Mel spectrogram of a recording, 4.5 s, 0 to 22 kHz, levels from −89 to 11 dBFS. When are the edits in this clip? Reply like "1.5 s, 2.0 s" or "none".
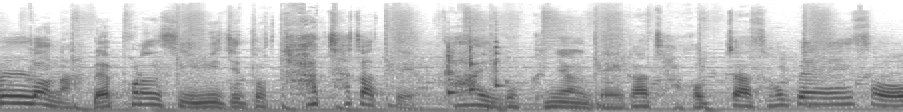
2.1 s

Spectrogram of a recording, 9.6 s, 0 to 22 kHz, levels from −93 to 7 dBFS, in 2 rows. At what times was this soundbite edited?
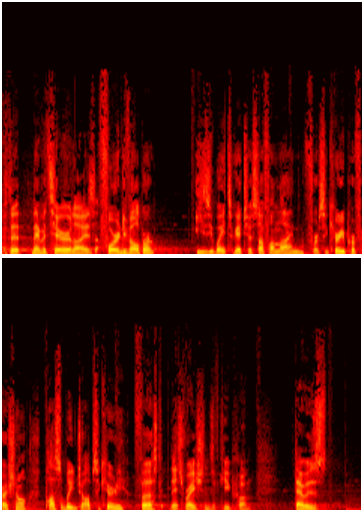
1.2 s, 6.6 s

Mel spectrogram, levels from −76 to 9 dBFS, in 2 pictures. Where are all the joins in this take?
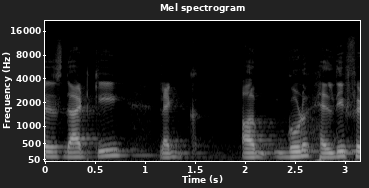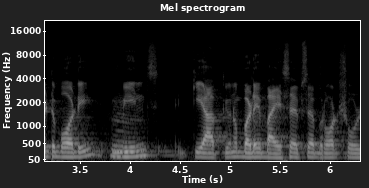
none

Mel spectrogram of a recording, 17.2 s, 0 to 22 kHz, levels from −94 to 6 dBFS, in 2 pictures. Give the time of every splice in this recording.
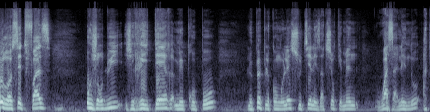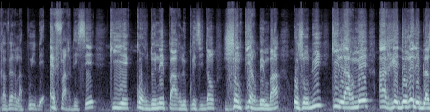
none

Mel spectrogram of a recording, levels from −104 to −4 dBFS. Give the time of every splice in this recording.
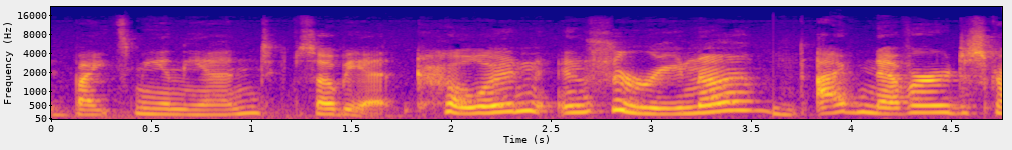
1.8 s

